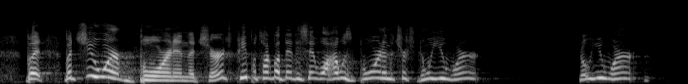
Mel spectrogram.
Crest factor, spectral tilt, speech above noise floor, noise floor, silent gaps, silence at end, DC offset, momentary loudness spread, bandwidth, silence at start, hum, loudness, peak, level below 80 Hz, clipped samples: 16 dB; -8 dB/octave; 54 dB; -75 dBFS; none; 0.4 s; under 0.1%; 10 LU; 7 kHz; 0.25 s; none; -21 LUFS; -4 dBFS; -74 dBFS; under 0.1%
